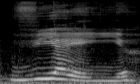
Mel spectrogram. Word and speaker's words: vieille: So if you really drag out that pronunciation and pronounce all those vowels in that word, vieille. Okay, so there's lots of letters there, and basically that's how it sounds once you put them all together.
